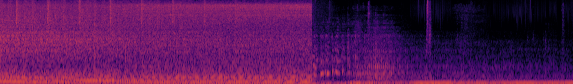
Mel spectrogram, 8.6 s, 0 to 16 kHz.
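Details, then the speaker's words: Shelby GT350 5.2 Voodoo V8, startup after oil drain and refill with 5W50: deep idle with light metallic rattle before shutdown; rattle persists, teardown needed. "So it's still there a little bit. You hear the rattle. Definitely gonna have to continue with the teardown."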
